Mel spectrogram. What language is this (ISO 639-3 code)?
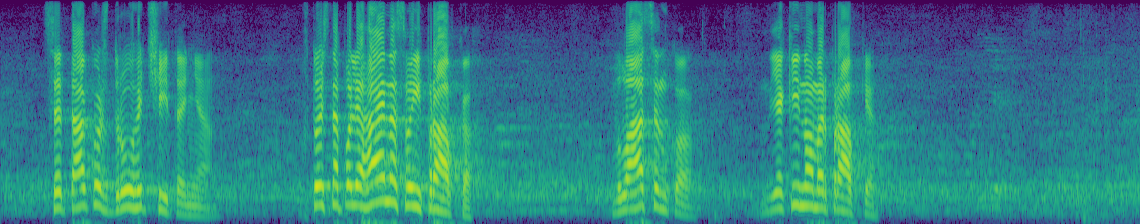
ukr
